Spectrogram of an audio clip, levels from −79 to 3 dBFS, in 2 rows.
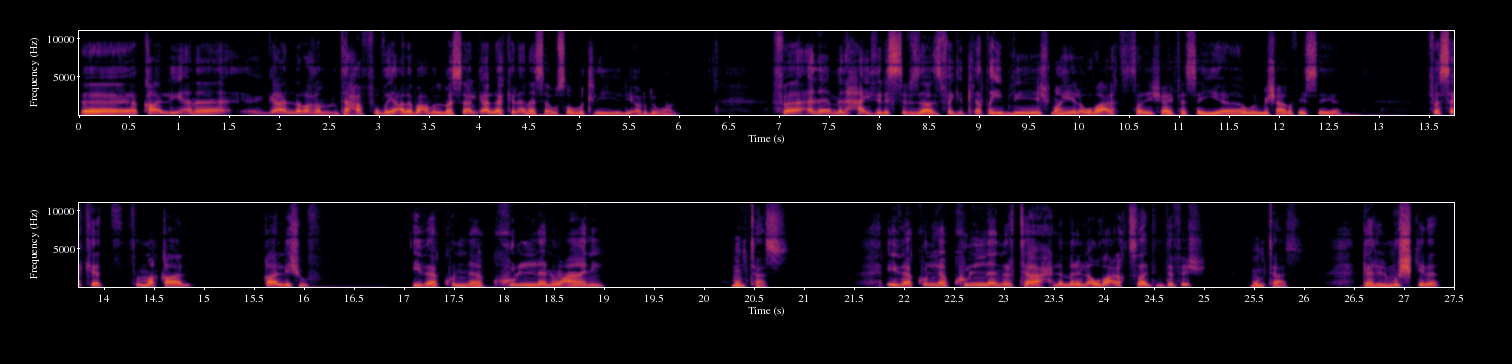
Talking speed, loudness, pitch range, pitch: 120 wpm, -24 LUFS, 130-180 Hz, 160 Hz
